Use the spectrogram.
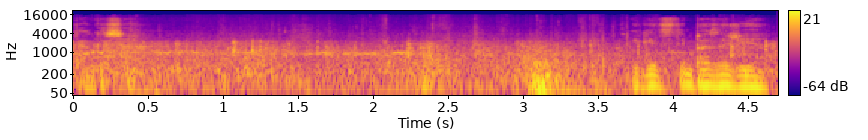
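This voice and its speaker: Deep-voiced, grave sailor played by a man. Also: completely flat delivery, fast talker, very noisy, close to an everyday voice. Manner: grave, urgent, respectful. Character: worried, outspoken ship's officer in polar ice. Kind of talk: German radio drama acting.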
